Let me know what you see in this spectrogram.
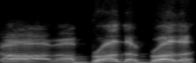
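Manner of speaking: mock chummy, low, folksy, evasive tone. Imitating how he addresses people while dodging: imitating a folksy dodge. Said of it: "he brings that low information stuff to you".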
